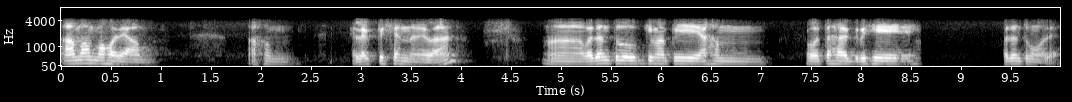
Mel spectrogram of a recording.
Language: Sanskrit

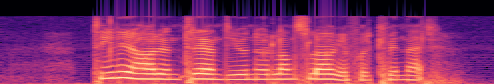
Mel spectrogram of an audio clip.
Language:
Norwegian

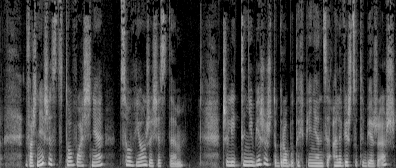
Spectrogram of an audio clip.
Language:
Polish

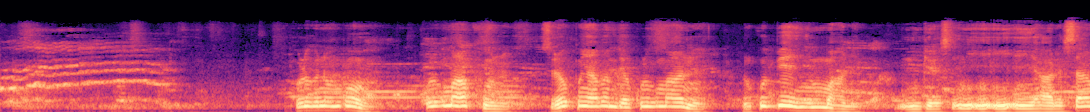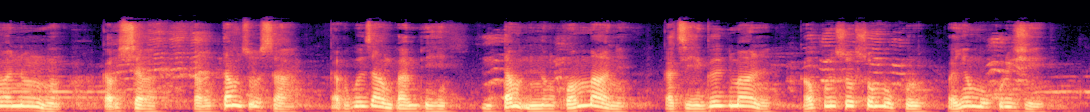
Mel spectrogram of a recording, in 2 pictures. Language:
Dagbani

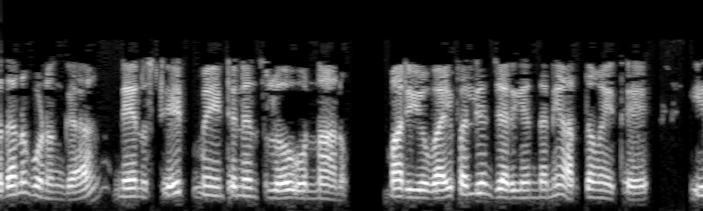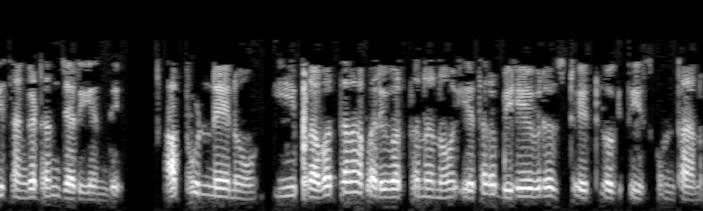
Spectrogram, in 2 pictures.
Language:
Telugu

